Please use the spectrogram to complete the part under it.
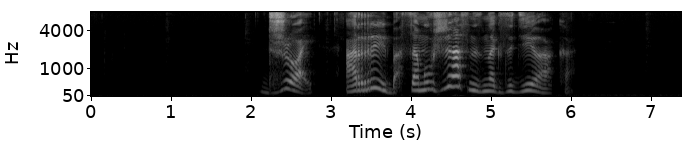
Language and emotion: Russian, angry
